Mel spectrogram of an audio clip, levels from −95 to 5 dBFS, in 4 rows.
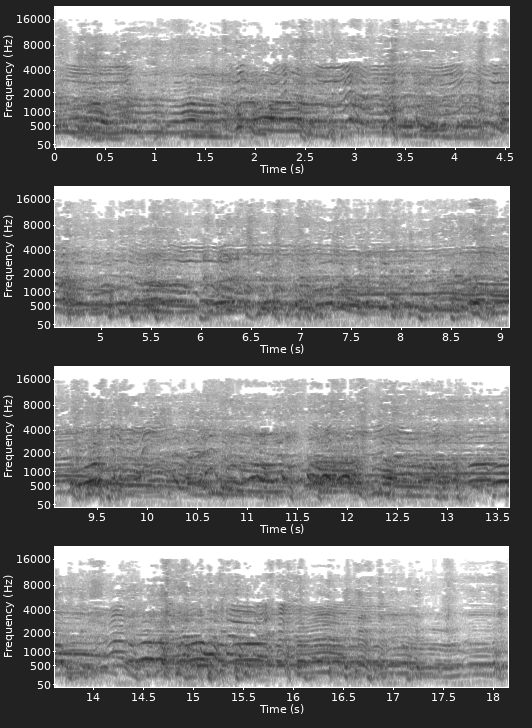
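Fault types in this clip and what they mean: Frames out of order: two neighbouring runs of about 46 ms, each fitting two codec frames, were swapped. From 9.63 to 9.73 s the sound plays with its halves exchanged. It is heard as a brief garbled flutter. No time is lost.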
